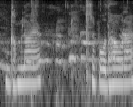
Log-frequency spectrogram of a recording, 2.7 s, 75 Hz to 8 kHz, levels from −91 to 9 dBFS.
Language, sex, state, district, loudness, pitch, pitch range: Hindi, female, Bihar, Saharsa, -17 LUFS, 215 Hz, 210-290 Hz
